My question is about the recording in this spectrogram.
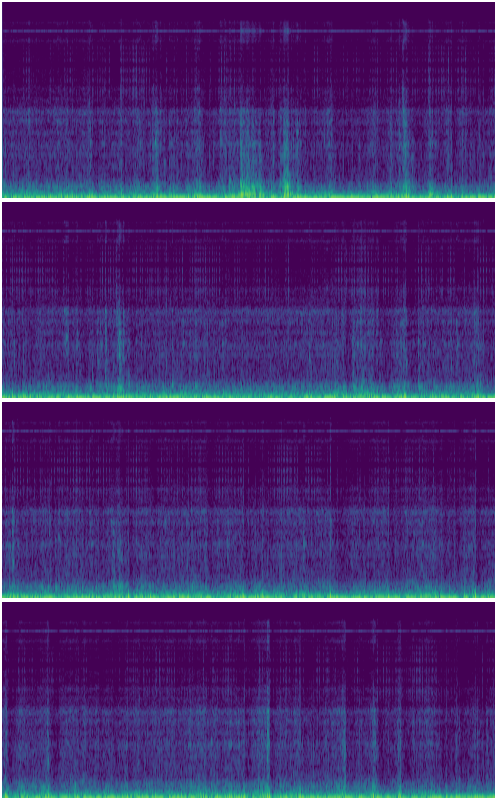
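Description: Steady low rumble of a vehicle driving along a rutted dirt trail, with a few knocks about four and six seconds in.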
